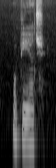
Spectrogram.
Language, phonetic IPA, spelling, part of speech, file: Polish, [uˈpʲijät͡ɕ], upijać, verb, LL-Q809 (pol)-upijać.wav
